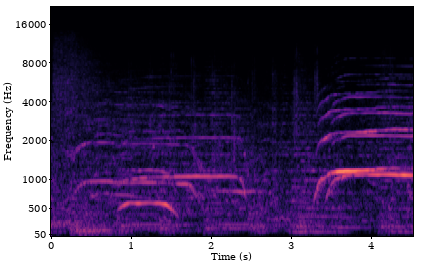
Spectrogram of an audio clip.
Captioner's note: audience cheers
